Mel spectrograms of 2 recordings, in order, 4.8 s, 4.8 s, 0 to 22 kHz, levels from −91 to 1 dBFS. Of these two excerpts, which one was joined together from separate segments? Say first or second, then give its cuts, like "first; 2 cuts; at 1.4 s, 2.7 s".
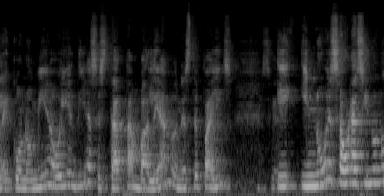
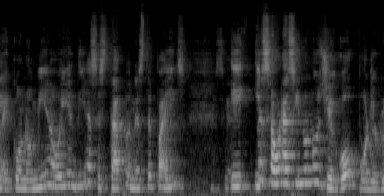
second; 2 cuts; at 1.6 s, 3.2 s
